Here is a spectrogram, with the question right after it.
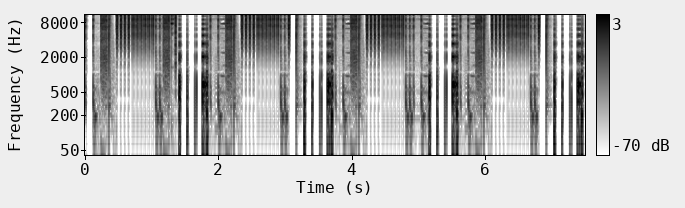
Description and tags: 8 seconds of my own beats processed through the excellent LiveCut plug-in by smatelectronix ! Average BPM = 130
beat, glitch, hihat, idm, livecut, loop, processed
